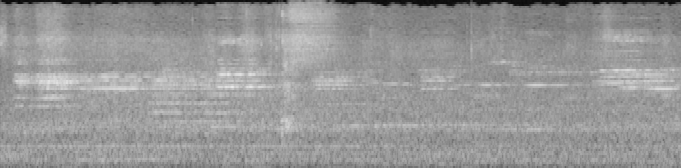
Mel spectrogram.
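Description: Steady, fairly loud background noise with faint high tones coming and going over it.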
